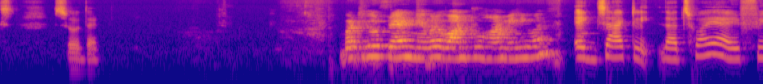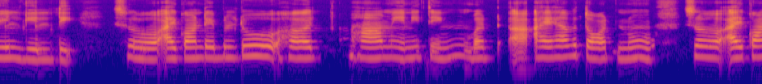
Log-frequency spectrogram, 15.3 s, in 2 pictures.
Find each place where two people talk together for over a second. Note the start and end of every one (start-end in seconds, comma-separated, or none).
none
